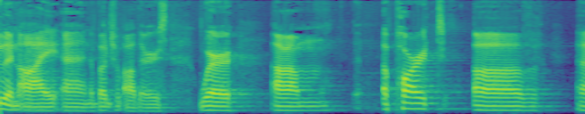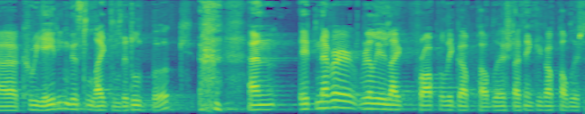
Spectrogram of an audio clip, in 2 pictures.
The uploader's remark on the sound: PKI/POGI 5 years anniversary party live podcast.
